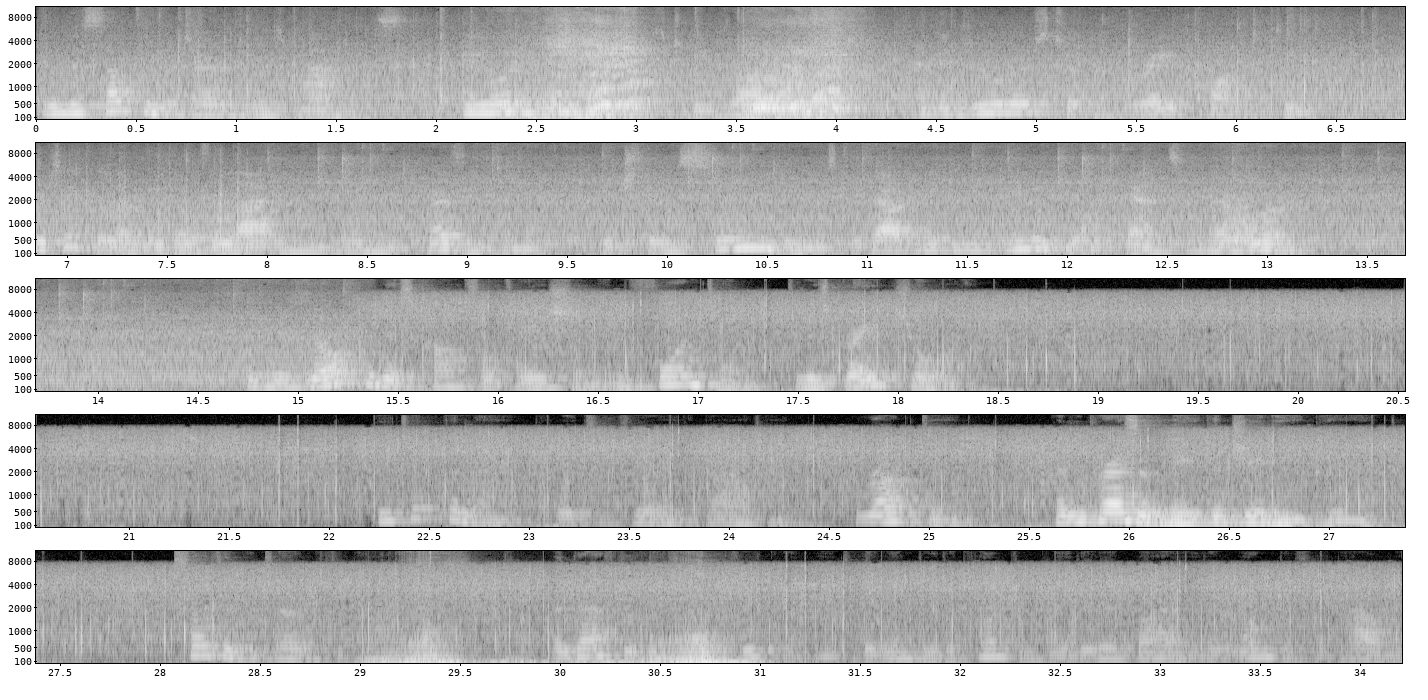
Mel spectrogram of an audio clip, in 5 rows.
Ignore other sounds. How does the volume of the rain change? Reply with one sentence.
The volume of the rain stays about the same.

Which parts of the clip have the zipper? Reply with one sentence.
The zipper can be heard from 2.2 to 4.2 s, from 12.0 to 13.0 s and from 29.0 to 31.0 s.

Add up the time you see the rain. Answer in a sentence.
The rain can be heard for 34 seconds in total.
